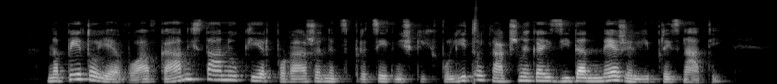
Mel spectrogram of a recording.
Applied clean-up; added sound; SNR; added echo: neural mask model DeepFilterNet 3.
